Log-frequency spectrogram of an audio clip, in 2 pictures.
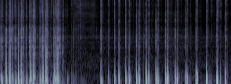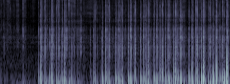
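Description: Fingertips tap rapidly on the leather back of a thin, flat, black Bluetooth keyboard held in both hands. The taps are soft, dull, low thuds with almost no ring, continuing in a steady, dense patter through the clip with a brief quieter dip near the two-second mark.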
